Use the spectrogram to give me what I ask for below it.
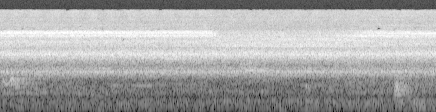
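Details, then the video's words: Unbroken high-pitched cicada buzzing on a summer day, several stacked droning layers at constant loudness, with a few faint distant chirps barely showing through. "Cicadas: the sound of summer, the soul of nature"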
